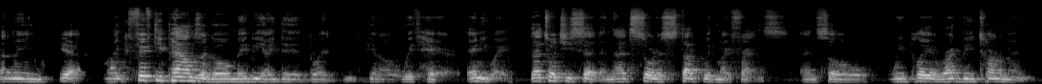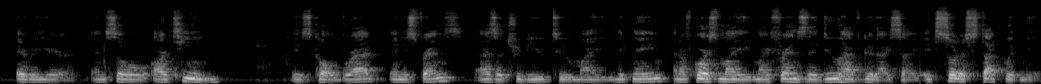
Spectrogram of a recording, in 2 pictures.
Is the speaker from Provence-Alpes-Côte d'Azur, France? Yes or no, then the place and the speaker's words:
no; Paris, Île-de-France, France; moved away as an adult; also born or lived in Angoulême, France / California, United States / Boston, United States / Sydney, Australia; when I was one year old, my parents moved up to Paris. So I was raised in Paris and I studied in Paris before moving to the US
